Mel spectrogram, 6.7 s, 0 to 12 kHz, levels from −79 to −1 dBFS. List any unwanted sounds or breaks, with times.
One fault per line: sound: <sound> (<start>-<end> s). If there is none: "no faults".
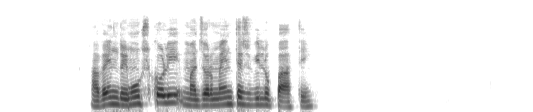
no faults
